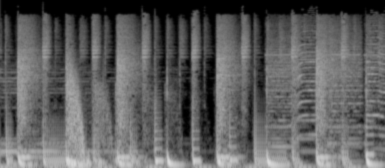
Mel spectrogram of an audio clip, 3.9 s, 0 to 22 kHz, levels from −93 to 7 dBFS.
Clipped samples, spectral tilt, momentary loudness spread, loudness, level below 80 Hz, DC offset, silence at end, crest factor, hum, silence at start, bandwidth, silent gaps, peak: under 0.1%; -3.5 dB/octave; 4 LU; -18 LUFS; -22 dBFS; under 0.1%; 0 s; 16 dB; none; 0 s; 18 kHz; none; -2 dBFS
